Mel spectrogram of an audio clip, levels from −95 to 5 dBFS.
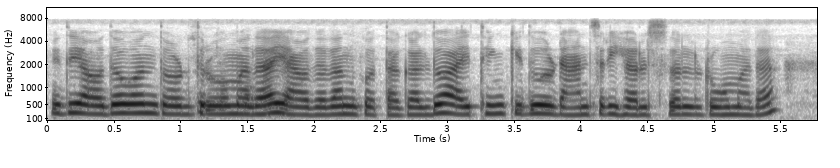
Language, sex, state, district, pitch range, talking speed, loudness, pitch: Kannada, female, Karnataka, Bidar, 220-255 Hz, 155 wpm, -15 LUFS, 235 Hz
